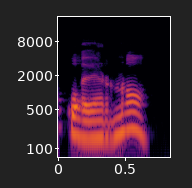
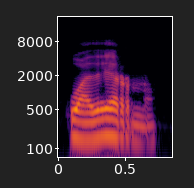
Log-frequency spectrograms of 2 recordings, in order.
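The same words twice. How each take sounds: First: "cuaderno" stressed on the last syllable, cua-der-NO; mis-stressed "cuaderno", rising to cuader-NÓ; wrong final stress. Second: "cuaderno" stressed on the middle syllable, cua-DER-no; "cuaderno" as cua-DER-no, falling at the end; correct middle-syllable stress. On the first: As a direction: throw the weight onto NO in "cuaderno", ending up. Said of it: "tampoco digo cuaderno". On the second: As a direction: put the weight on DER in "cuaderno", then fall. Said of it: "digo cuaderno". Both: Shown as a demonstration.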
